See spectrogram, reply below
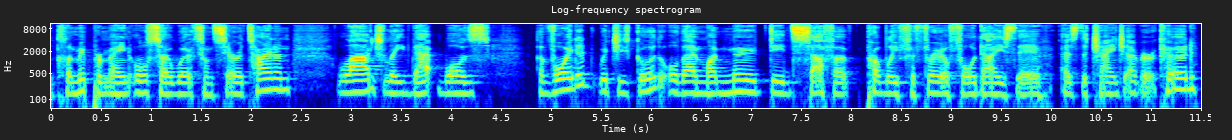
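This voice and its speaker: Tired croaky aussie guy podcasting, gravelly, kinda monotone, rambly. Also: a little high. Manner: flat, weary, rambling with restarts. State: croaky and worn out. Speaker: podcast host. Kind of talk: candid solo podcast monologue. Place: hospital room. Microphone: own recording gear.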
